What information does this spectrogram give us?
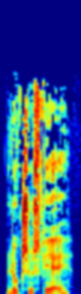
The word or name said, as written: luksusferie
